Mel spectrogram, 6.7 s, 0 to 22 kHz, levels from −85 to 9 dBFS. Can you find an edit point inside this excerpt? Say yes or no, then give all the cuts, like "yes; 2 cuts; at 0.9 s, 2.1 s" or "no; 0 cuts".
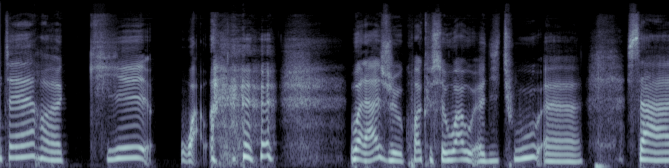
no; 0 cuts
